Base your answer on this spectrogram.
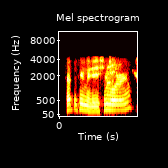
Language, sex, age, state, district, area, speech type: Punjabi, male, 18-30, Punjab, Ludhiana, urban, conversation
